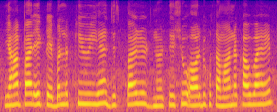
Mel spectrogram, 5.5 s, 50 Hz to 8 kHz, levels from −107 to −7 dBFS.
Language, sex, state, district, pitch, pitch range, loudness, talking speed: Hindi, female, Uttar Pradesh, Lucknow, 260 Hz, 240-270 Hz, -15 LUFS, 185 wpm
